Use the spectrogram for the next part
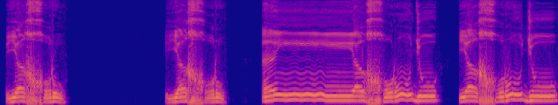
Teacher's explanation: Jadi masukkan nun ke dalam ya serta kekalkan sifat dengung dalam kadar 2 harakat. Kemudian kha yang mati ni kita tebalkan, angkat pangkal lidah kita untuk dapatkan tafkhim ketebalan pada kha ni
